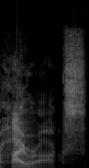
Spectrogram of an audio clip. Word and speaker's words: HYROX: Uh you train for Hyrox.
